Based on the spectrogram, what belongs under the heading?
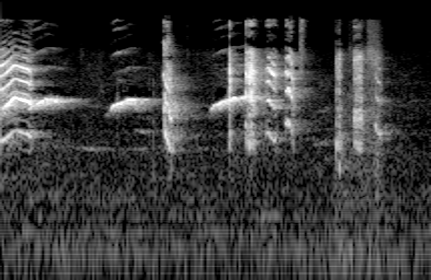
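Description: Indian ringneck parrot giving shrill, drawn-out screeches followed by a quick run of harsh, raspy squawks, all high-pitched and loud in a quiet room.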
